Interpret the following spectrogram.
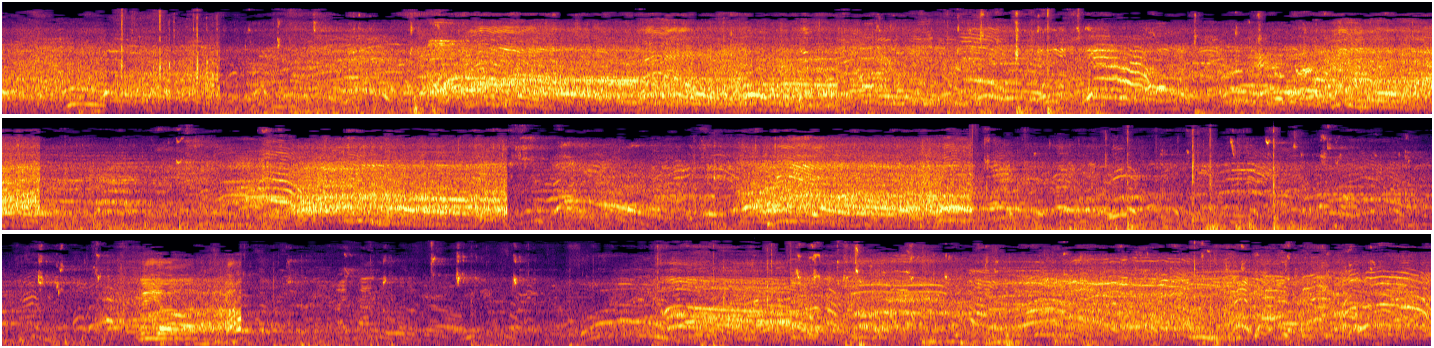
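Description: Basketball game audio from spliced highlight clips: crowd noise and voices in an arena with court sounds such as the ball bouncing, cutting abruptly from one clip to the next several times.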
